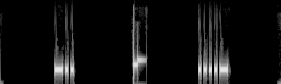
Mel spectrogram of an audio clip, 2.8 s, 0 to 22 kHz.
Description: Morse code, heard as a keyed tone, about 46 wpm, 700 Hz. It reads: D 4
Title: Single Letter-Number - Rapid-Fire 45wpm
